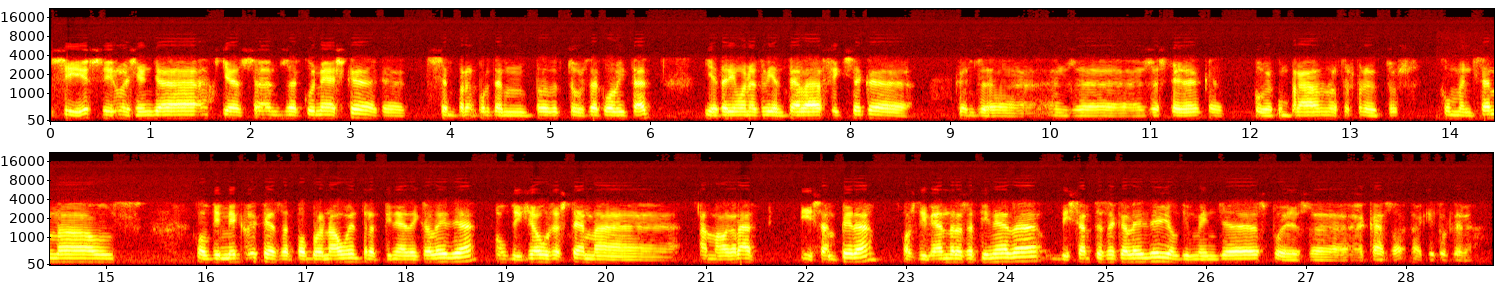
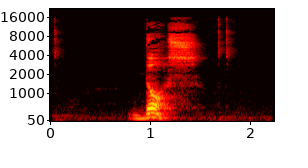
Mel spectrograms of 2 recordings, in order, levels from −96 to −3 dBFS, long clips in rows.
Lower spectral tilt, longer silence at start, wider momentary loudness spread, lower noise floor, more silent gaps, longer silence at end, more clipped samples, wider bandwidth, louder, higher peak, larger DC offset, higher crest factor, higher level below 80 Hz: first, -4.5 dB/octave vs -3 dB/octave; second, 0 s vs 0.85 s; second, 13 LU vs 17 LU; second, -41 dBFS vs -80 dBFS; neither; second, 0.2 s vs 0.75 s; neither; about the same, 15.5 kHz vs 16 kHz; first, -15 LUFS vs -36 LUFS; first, 0 dBFS vs -20 dBFS; neither; second, 16 dB vs 22 dB; first, -72 dBFS vs -80 dBFS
